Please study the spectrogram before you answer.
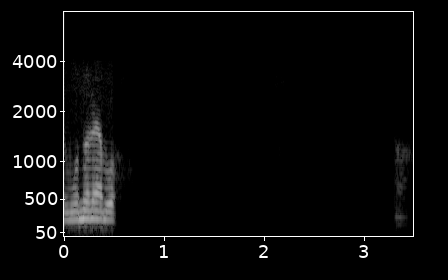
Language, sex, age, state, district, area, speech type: Malayalam, male, 30-45, Kerala, Palakkad, rural, conversation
